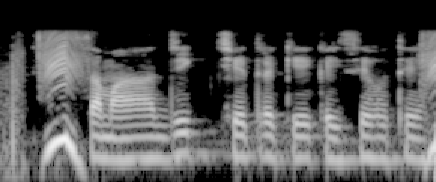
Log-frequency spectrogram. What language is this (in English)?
Chhattisgarhi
